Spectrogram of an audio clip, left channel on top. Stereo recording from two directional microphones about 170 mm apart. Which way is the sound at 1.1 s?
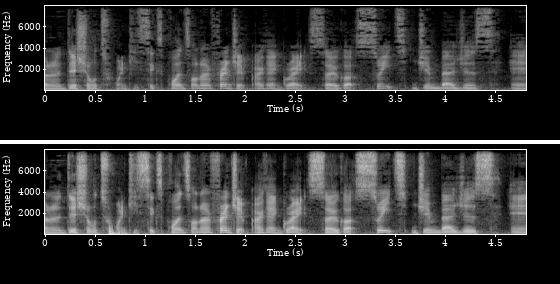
30° right (ahead or behind).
